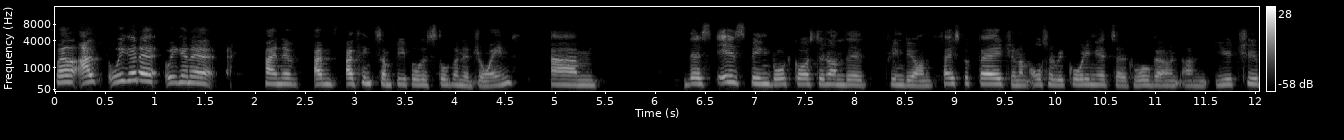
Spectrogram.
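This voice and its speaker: A woman with a South African accent talks at a medium pitch, the sound dry and close with no echo. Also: ordinary pitch variation, moderate pace. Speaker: online show host. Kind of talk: casual chat. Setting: live stream video call.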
